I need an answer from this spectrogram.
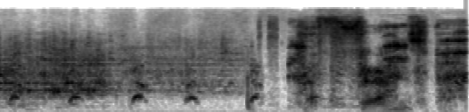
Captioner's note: engine sputtering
